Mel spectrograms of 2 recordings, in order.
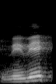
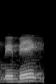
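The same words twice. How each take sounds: First: The word begins with a 'v' sound. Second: The word begins with a 'b' sound.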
